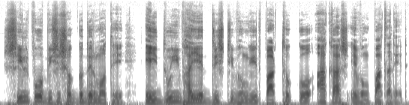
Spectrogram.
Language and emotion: Bengali, neutral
